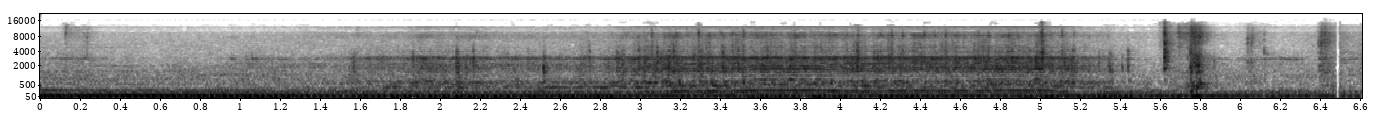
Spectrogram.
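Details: Onsra Black Carve electric skateboard, board lifted, left motor spinning after the motor mount and belt were readjusted and screws Loctited: smooth, steady hum with a gently rising whirr and no clicking. The motor sounds normal; the owner suspects imbalance in the motor or gear-to-wheel ratio.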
